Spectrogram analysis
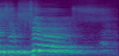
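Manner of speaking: high, loud shout; rallying shout. Shown as a demonstration. Speaker rousing the audience to shout, loudly. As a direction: drive the crowd to shout it. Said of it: "everybody say".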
